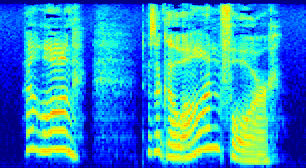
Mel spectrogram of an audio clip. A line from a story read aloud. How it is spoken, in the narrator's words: I wheeze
